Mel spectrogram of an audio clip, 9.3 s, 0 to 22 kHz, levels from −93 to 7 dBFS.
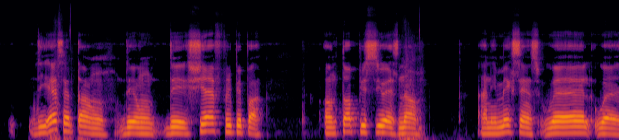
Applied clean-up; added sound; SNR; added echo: neural mask model RNNoise.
